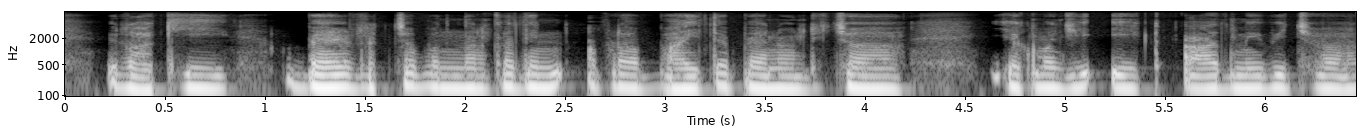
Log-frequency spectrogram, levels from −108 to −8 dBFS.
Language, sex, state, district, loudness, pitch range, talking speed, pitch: Hindi, male, Uttarakhand, Tehri Garhwal, -23 LUFS, 135-150 Hz, 160 wpm, 140 Hz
